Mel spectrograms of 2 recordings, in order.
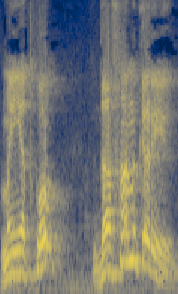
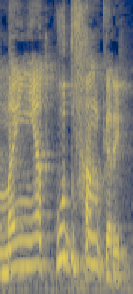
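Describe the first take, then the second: First: Ko is said as a separate word before dafan. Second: Ko is run together with dafan as kudfan. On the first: The dead person is buried. The speaker calls it right. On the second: The dead person jumps about. The speaker calls it wrong.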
